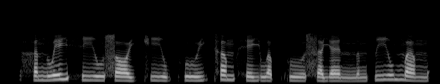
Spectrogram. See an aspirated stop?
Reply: yes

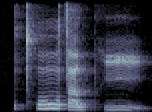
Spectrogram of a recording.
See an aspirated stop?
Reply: yes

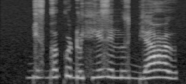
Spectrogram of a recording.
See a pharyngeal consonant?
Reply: yes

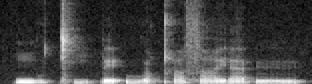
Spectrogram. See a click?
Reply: yes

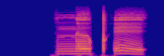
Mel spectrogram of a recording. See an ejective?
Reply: yes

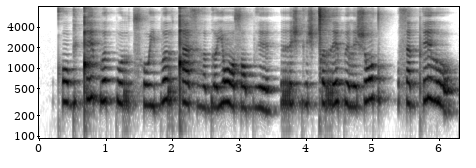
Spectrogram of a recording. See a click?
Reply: yes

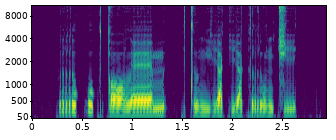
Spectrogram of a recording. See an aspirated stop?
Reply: no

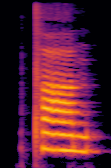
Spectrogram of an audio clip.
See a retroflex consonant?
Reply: no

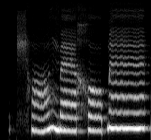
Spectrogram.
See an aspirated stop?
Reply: yes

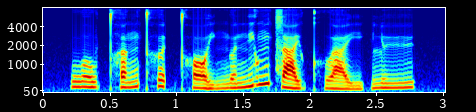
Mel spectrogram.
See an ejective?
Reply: no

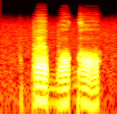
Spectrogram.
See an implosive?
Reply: no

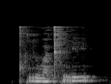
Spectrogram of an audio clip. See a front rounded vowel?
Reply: no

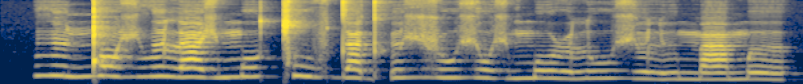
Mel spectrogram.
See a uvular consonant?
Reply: no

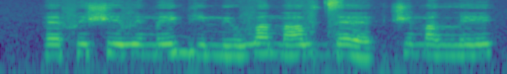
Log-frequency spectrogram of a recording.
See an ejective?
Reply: no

